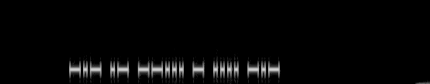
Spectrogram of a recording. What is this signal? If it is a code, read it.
Morse code, heard as a keyed tone, about 47 wpm, 700 Hz. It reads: KA7THK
